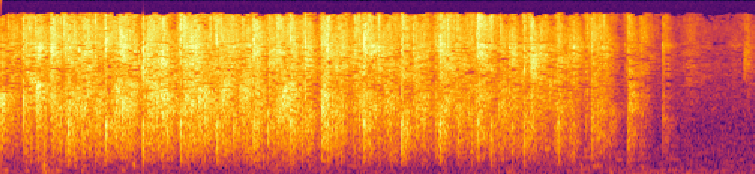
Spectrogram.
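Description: Seated audience applauding: dense, steady hand-clapping that thins out and dies away about five seconds in.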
